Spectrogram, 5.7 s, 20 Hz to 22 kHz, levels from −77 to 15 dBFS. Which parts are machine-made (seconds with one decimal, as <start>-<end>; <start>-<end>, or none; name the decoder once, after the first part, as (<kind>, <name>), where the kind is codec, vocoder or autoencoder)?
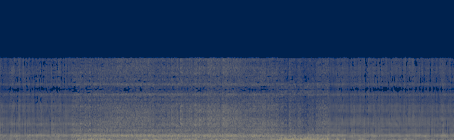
0.0-0.9 (vocoder, BigVGAN v2); 4.1-5.7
